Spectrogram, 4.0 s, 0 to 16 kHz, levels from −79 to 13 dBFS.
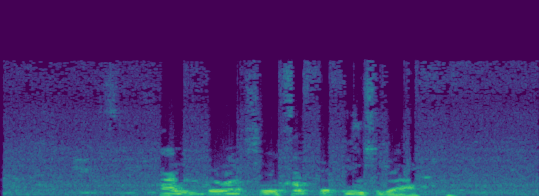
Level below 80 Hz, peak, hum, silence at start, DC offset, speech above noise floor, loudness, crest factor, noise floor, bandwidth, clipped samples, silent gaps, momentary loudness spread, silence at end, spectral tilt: -34 dBFS; 0 dBFS; none; 0.05 s; under 0.1%; 21 dB; -14 LUFS; 16 dB; -35 dBFS; 11.5 kHz; under 0.1%; none; 21 LU; 0.05 s; -7.5 dB/octave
